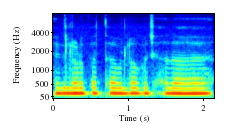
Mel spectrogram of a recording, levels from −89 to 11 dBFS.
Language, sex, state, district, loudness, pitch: Hindi, male, Jharkhand, Ranchi, -10 LUFS, 180 Hz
